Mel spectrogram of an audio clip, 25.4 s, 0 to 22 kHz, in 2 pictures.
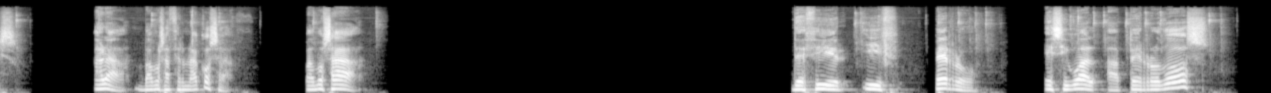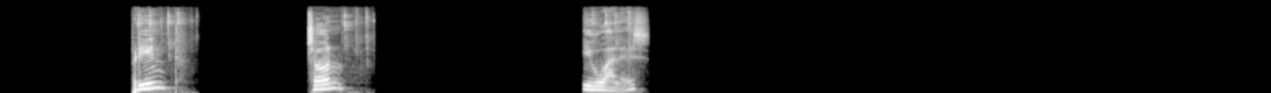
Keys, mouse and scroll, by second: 0.0-3.0 typing, 1.4 Escape, 4.1 ctrl+n, 4.9 ctrl+n, 5.7-6.7 typing, 8.2-25.4 typing, 24.8 Escape.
